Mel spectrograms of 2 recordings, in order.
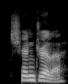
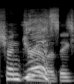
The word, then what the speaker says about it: Chandrila: line and Shandril Shand Shandrilla. Yeah. Yeah, they were pronouncing Shandril. Yeah, but no, it's Shandrilla.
